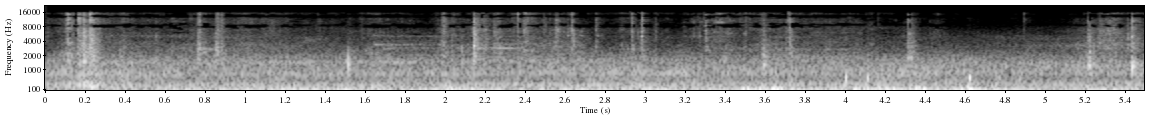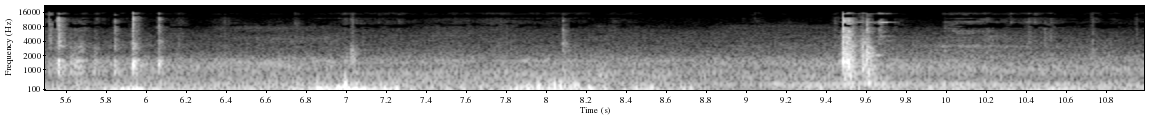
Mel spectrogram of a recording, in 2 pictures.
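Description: Scattered light metallic clinks and rattles from handling stripped car-body parts, over low rumbling bumps, with one sharper metal clink near the end.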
